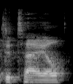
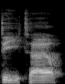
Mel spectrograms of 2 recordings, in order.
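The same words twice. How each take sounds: First: The word is pronounced the American way. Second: The word is pronounced the British way. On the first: This is how some Americans say it. The speaker calls it wrong. "Americans are funny and they sometimes say detail" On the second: This is how everyone in the UK says it. The speaker calls it right. "nobody in the UK would ever say anything but detail"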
